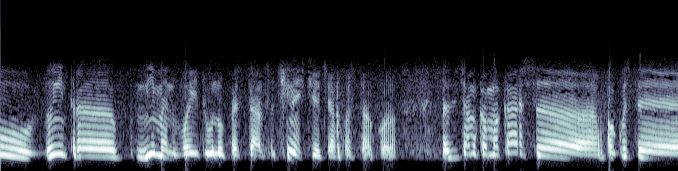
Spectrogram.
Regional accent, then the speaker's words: Bucharest, Romania; suntem noi cei din București atât de omniprezenți

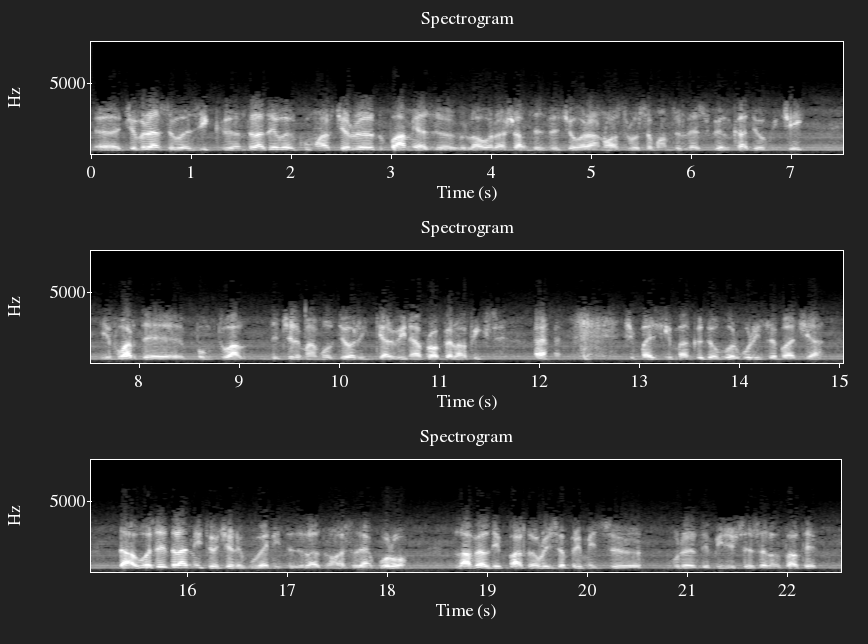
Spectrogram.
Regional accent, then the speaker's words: Oltenia, Romania; suntem Olteni

